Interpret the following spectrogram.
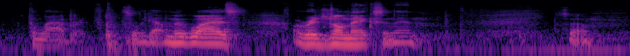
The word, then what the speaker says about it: Mogwai: We got Mugwai. I like pronouncing it Mogwai because that was the name of the Native American Indian from Last of the Mohicans, right?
